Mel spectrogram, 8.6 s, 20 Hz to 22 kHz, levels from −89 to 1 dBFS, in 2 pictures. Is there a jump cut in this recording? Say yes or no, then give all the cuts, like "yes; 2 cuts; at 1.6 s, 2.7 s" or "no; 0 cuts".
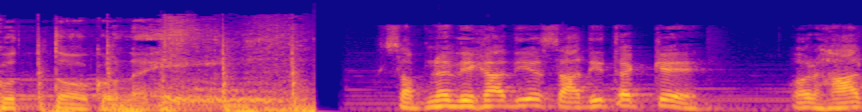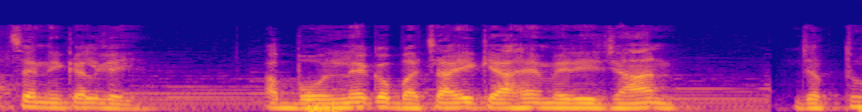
yes; 1 cut; at 1.6 s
